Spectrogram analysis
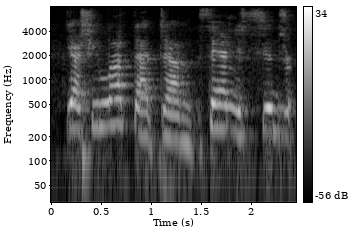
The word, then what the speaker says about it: Ysidro: Yeah, she left that San Ysidro, I think it's pronounced Ysidro Ranch.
